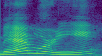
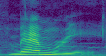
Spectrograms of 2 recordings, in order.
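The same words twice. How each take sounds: First: All three syllables are pronounced in full. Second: The middle vowel is dropped, leaving two syllables. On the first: "from memory" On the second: "you'll have memory"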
